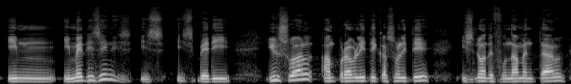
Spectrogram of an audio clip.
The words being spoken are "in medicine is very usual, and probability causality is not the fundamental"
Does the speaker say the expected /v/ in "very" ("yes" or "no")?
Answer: no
